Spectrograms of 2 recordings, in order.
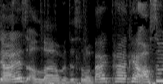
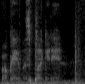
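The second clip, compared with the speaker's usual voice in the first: hushed whisper, barely audible. About to plug it in in front of y'all: whispering. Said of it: "Why am I whispering?".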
